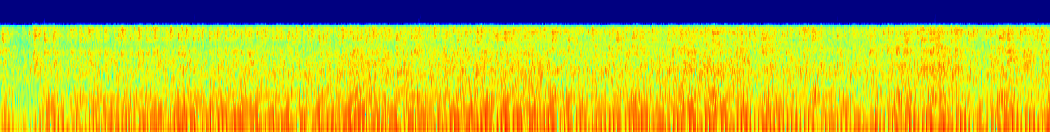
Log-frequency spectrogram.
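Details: Rebuilt Ford Model B diamond block engine with new pistons, rings, valve, head and pan gaskets, exhaust plumbed outside; steady even idle, smooth low rumble, no knocks, misses or hunting; healthy idle.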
